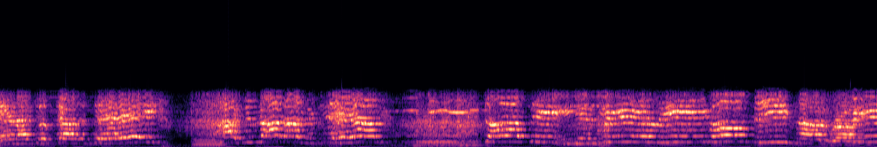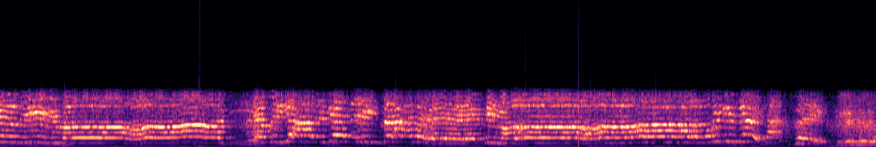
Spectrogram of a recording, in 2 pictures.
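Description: Teenage girls singing into karaoke microphones over a pop-musical backing track, the melody moving in short phrases and then settling into long held notes in the second half.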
